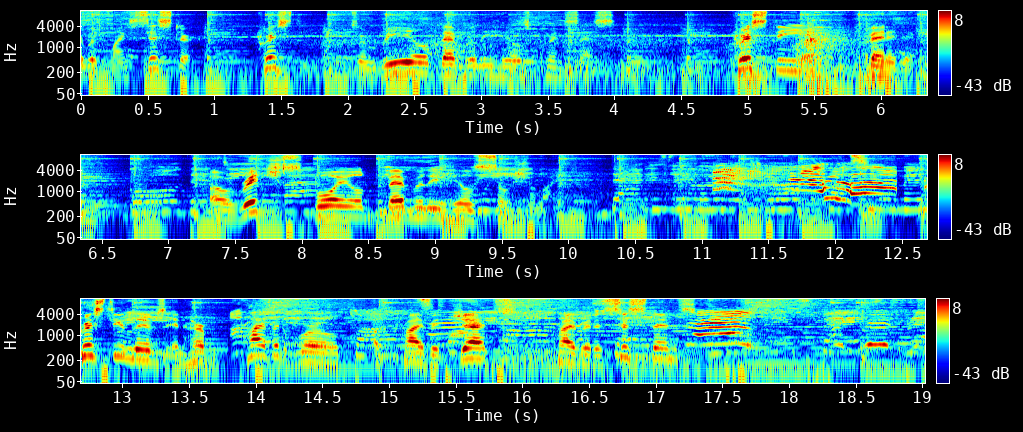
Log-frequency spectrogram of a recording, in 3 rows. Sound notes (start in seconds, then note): 0.9 pop music; 9.7 pop music; 10.8 yells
